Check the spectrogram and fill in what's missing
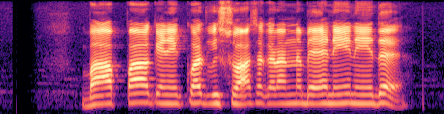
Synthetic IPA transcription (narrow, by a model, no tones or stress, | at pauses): baːpːaːkenekːʋat̪ʋiʃʋaːsəkəɾanːəbɛːneːneːd̪ə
